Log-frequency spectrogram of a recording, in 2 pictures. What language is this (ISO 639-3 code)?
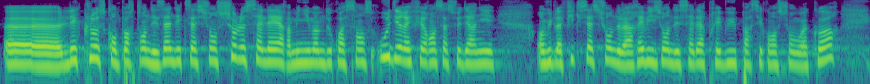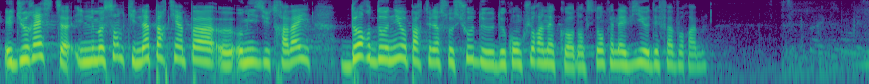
fra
